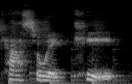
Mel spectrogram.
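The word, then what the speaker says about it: Castaway Cay: K or Castaway key it is kind of spelled Castaway K but I've done my research and from everything I can see it's pronounced Castaway key and you can get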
